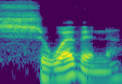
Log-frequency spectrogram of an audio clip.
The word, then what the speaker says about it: Sweven: I believe the pronunciation is SWEVEN.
